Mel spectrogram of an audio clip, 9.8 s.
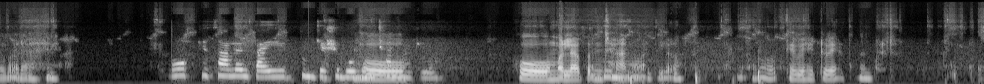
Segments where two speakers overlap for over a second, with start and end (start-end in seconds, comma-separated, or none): none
